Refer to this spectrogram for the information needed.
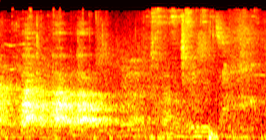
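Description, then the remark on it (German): A neighbour's dog barks and yips in a few short, excited bursts at a coworking studio, with faint human voices in the background. “Der Nachbar geht gerade, ich streichle noch dessen Hund”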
